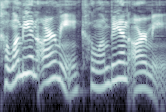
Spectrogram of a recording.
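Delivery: calling-out shout. Retelling aid workers announcing themselves aboard the helicopter: retelling a shout. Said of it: "the aid workers began to shout".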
